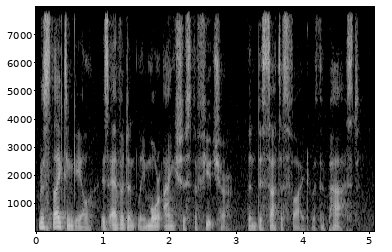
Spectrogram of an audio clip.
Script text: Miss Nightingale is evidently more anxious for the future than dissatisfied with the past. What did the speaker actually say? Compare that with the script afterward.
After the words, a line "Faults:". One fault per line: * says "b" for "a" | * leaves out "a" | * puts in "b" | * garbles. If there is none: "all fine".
Miss Nightingale is evidently more anxious the future than dissatisfied with the past.
Faults:
* leaves out "for"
